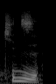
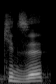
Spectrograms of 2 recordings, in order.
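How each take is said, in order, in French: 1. Elle se prononce comme un seul mot qui se termine par s. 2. La lettre Z se prononce après kid. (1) "on ne dit pas Kids" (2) "c'est Kid Z"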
